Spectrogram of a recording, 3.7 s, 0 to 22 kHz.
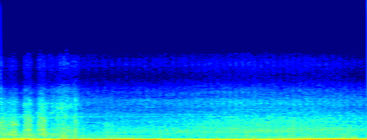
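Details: Honda D16Z6 just rebuilt after bad rings caused heavy smoking: low, steady idle with a brief rev blip, even and free of knocks or tapping, no smoke; normal idle.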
